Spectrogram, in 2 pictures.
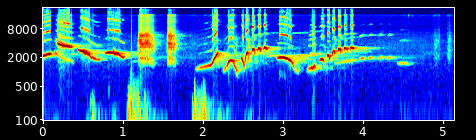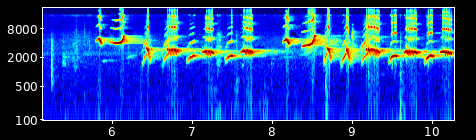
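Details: White-rumped shama singing in the morning to trigger song in other shamas: loud, varied whistles and rattling phrases, a short quiet gap, then rapidly repeated bright whistled notes.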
